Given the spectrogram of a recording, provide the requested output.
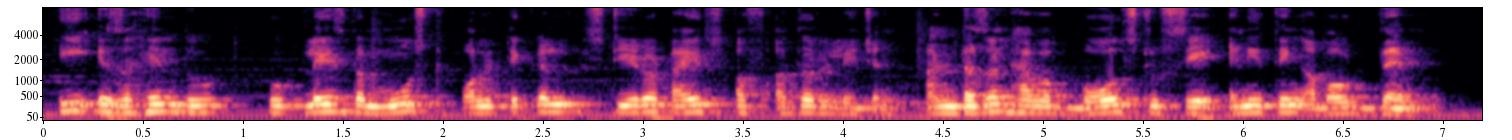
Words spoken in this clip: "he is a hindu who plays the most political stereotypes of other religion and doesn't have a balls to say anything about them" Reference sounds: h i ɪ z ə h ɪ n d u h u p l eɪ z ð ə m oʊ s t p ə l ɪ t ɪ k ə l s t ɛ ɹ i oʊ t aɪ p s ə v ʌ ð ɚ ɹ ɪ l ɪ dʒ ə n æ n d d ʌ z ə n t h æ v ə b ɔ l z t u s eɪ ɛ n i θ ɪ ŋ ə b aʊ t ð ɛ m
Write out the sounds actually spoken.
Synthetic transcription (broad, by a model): h i ɪ z ə h ɪ n d u h u p l eɪ z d ə m oʊ s t p ə l ɪ t ɪ k ə l s t ɛ ɹ i oʊ t aɪ p s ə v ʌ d ɚ ɹ ɪ l ɪ dʒ ə n æ n d d ʌ z ə n t h æ v ə b ɔ l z t u s eɪ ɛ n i t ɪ ŋ ə b aʊ t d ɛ m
